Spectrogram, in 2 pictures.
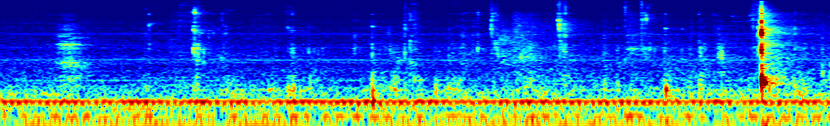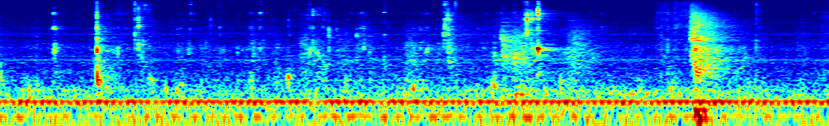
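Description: A man chewing a mouthful of soft baked chicken, vegetables and mashed potatoes, with small wet mouth clicks, over a faint steady low hum. About five seconds in comes a single sharp click, the metal fork striking the glass baking dish as he scoops the next forkful.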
